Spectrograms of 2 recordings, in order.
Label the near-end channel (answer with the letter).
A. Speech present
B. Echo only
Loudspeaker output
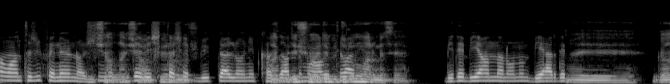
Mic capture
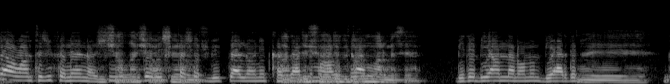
B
